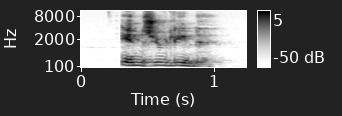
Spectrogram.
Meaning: insulin
- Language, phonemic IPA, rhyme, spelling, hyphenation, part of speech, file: Dutch, /ˌɪnzyˈlinə/, -inə, insuline, in‧su‧li‧ne, noun, Nl-insuline.ogg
